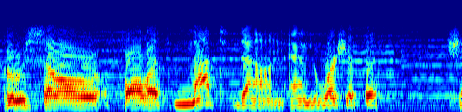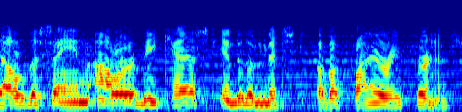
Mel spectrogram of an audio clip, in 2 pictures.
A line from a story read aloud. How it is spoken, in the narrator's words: Slowly and in a loud, clear voice, he said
